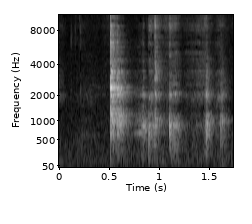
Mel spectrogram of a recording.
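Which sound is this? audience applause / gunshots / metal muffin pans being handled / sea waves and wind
metal muffin pans being handled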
